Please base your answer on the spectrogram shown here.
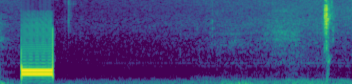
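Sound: telephone busy tone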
